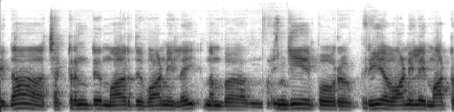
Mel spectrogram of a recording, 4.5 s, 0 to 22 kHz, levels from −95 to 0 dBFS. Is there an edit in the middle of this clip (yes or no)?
yes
